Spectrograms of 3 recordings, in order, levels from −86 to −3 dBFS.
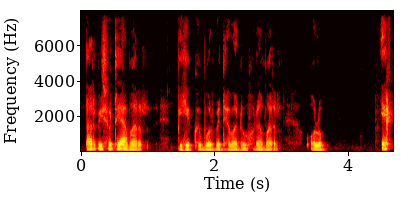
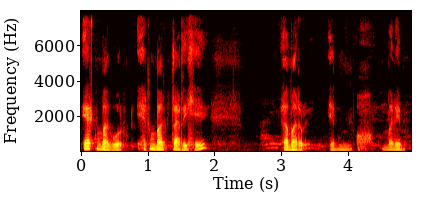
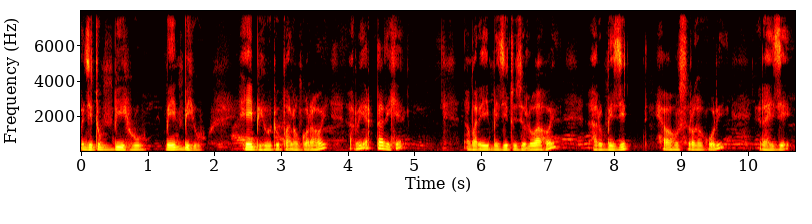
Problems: none marked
